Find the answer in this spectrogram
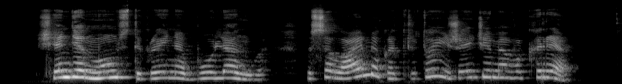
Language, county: Lithuanian, Kaunas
